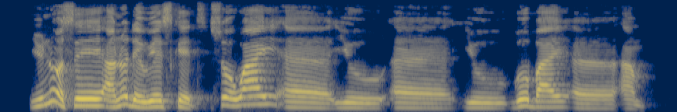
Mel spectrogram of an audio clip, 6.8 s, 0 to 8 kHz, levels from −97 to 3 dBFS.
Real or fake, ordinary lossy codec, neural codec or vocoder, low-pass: real; none; none; 7.2 kHz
